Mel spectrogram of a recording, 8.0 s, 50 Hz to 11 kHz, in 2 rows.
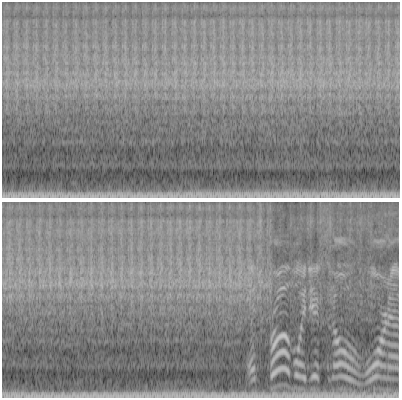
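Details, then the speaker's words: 1970 Plymouth Duster with 340 engine, first start attempt: low, lumpy idle with an uneven beat where one cylinder keeps dropping out; misfire at idle, cause not confirmed. "um so it is indeed missing you can hear it"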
